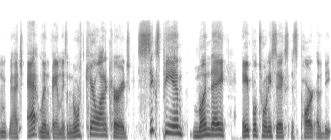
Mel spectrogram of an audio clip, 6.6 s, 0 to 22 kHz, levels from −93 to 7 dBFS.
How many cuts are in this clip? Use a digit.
3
